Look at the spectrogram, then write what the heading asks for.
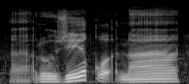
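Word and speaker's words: رُزِقْنَا: Untuk cara bacanya di sini huruf qaf dipantulkan. Jadi artinya qalqalah itu ada suara pantulan. Cara bacanya ruziq, ruziqna.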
